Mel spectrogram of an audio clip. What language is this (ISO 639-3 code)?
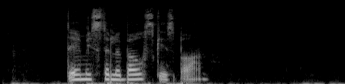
swe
